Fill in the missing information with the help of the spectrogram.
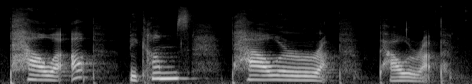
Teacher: the er is Silent unless the word Following starts with a vowel and then the R sound becomes a Linking sound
